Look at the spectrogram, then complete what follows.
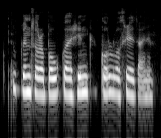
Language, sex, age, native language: Icelandic, male, 18-19, Icelandic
